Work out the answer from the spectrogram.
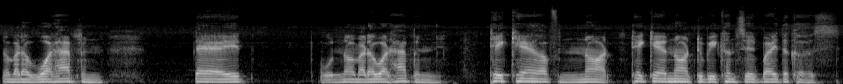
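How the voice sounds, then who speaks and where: A man hosting a game playthrough, commenting casually and reading aloud in a halting way with stumbles. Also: mid-range voice, steady tone, a bit bright. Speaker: gaming video host.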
